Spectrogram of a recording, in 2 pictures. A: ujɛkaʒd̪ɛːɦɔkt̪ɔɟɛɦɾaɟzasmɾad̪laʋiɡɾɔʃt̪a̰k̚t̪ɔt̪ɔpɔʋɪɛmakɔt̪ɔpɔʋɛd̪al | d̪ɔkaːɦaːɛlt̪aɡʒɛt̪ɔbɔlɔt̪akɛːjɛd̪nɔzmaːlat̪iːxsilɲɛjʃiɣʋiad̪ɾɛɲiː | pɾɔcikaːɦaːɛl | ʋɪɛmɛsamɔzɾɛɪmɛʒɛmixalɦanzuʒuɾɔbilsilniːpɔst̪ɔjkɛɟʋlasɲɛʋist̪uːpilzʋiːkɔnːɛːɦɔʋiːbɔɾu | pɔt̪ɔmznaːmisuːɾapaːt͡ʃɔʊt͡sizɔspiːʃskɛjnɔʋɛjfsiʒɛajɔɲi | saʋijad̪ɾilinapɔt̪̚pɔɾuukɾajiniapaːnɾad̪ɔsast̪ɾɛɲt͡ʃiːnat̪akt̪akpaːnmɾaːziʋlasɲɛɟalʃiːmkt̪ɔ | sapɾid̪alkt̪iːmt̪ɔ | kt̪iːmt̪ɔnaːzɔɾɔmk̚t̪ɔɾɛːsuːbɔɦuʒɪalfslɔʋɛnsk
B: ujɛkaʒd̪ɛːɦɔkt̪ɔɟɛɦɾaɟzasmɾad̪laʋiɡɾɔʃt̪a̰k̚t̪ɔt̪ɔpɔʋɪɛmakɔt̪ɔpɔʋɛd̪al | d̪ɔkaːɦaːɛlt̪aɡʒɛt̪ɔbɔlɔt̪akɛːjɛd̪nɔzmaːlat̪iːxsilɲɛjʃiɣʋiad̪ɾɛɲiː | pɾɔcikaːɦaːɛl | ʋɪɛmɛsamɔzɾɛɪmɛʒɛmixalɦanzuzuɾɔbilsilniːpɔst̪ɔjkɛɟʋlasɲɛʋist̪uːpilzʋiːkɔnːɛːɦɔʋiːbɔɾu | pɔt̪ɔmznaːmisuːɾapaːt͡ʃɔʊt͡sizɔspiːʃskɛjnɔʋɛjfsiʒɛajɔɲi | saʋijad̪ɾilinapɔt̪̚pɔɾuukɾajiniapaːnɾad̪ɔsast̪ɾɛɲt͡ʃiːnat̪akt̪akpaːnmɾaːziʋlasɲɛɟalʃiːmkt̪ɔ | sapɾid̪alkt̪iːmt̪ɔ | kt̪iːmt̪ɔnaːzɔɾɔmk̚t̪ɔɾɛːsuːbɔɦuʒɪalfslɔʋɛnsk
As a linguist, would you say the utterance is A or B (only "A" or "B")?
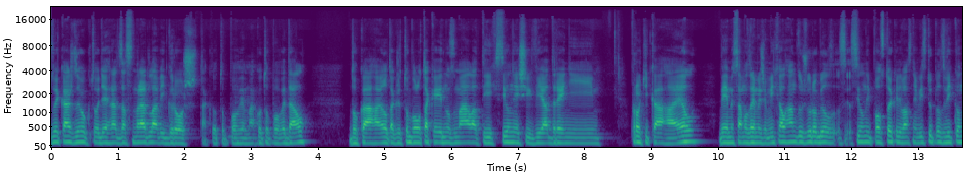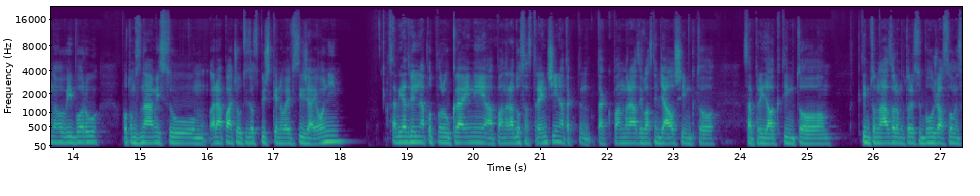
A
